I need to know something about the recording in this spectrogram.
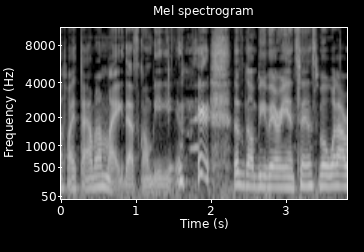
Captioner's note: laughter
